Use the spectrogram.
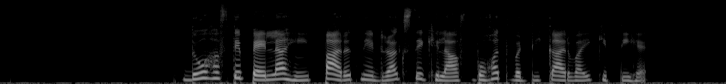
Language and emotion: Punjabi, neutral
